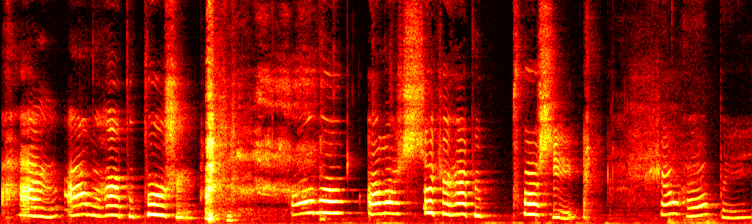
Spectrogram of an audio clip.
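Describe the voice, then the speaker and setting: An extremely high-pitched put-on character voice at a very slow pace. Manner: cheerful, silly.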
